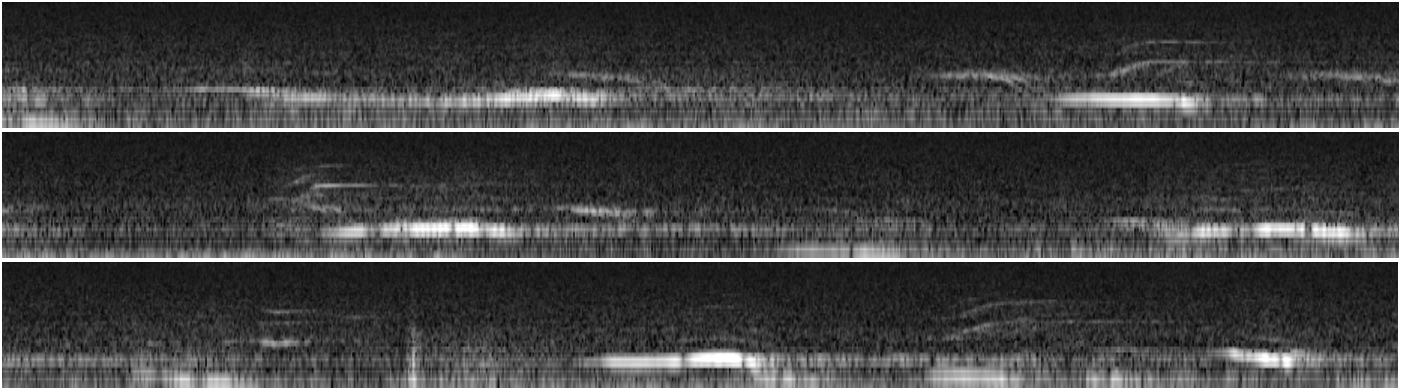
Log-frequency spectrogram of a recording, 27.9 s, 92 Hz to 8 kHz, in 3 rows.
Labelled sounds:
7.5	7.9	humpback whale, 0.80 to 2.0 kHz
11.4	11.8	humpback whale, 1.0 to 2.5 kHz
20.4	20.8	humpback whale, 1.3 to 1.4 kHz
25.0	25.7	humpback whale, 0.80 to 2.0 kHz

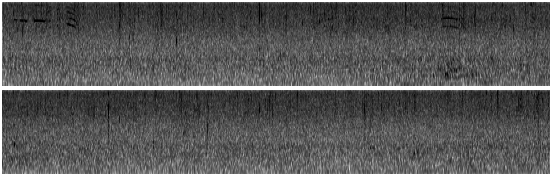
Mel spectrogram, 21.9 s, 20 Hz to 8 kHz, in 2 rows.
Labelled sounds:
0.6	0.9	Pacific white-sided dolphin, 4.1 to 4.3 kHz
8.8	9.2	Pacific white-sided dolphin, 3.2 to 4.8 kHz

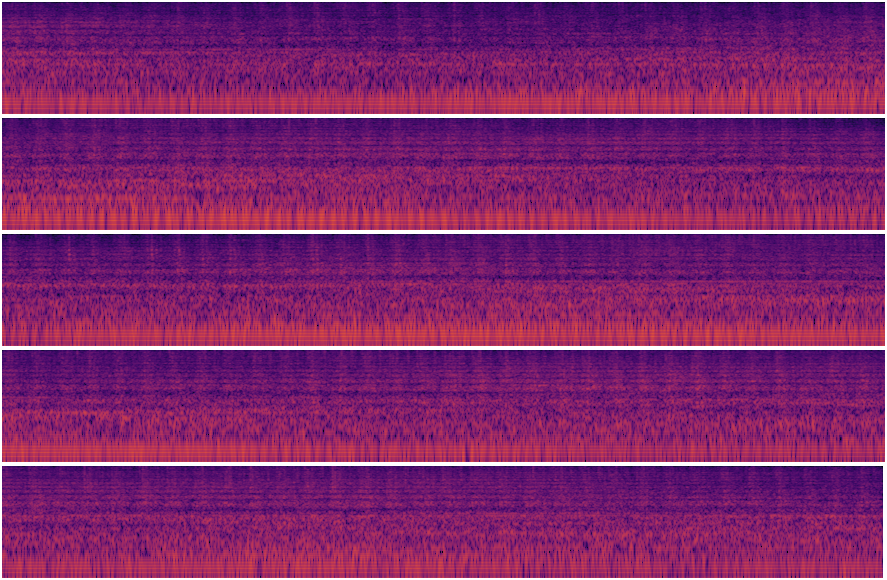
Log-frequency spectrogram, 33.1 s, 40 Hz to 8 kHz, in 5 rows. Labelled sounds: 1.1	1.8	vessel noise, 2.1 to 2.3 kHz

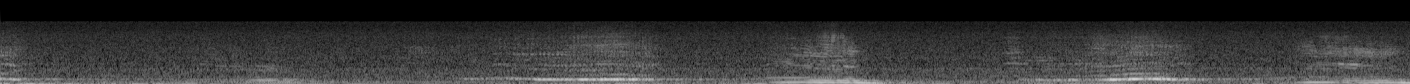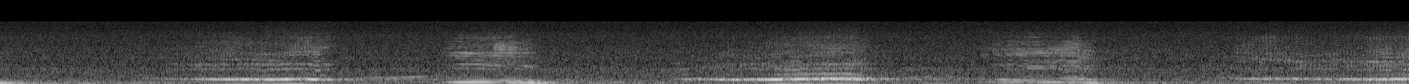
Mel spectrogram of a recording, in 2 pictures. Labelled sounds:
5.1	5.9	humpback whale, 1.4 to 2.6 kHz
7.9	8.3	humpback whale, 1.3 to 1.7 kHz
10.0	10.3	humpback whale, 0.93 to 1.0 kHz
10.9	11.8	humpback whale, 0.80 to 2.4 kHz
13.6	13.8	humpback whale, 1.5 to 1.9 kHz
17.0	17.3	humpback whale, 1.6 to 1.9 kHz
18.6	19.3	humpback whale, 0.83 to 2.3 kHz
22.3	22.6	humpback whale, 2.0 to 2.1 kHz
24.2	25.0	humpback whale, 1.0 to 1.9 kHz
25.5	25.8	humpback whale, 1.0 to 1.2 kHz
26.9	27.2	humpback whale, 0.99 to 1.2 kHz

